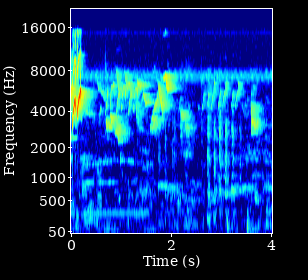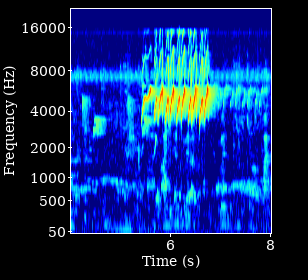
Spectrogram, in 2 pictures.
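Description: Minivet singing: a loud run of about a dozen quick, rising, high whistled notes lasting about a second and a half, coming about five and a half seconds in. Softer scattered chirps come before it, and the end of an earlier run is heard at the very start.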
